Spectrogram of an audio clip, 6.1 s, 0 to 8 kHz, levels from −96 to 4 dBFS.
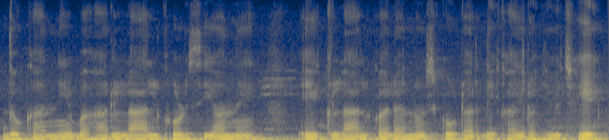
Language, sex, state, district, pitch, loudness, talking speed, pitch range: Gujarati, male, Gujarat, Valsad, 110 Hz, -18 LUFS, 130 wpm, 100-115 Hz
